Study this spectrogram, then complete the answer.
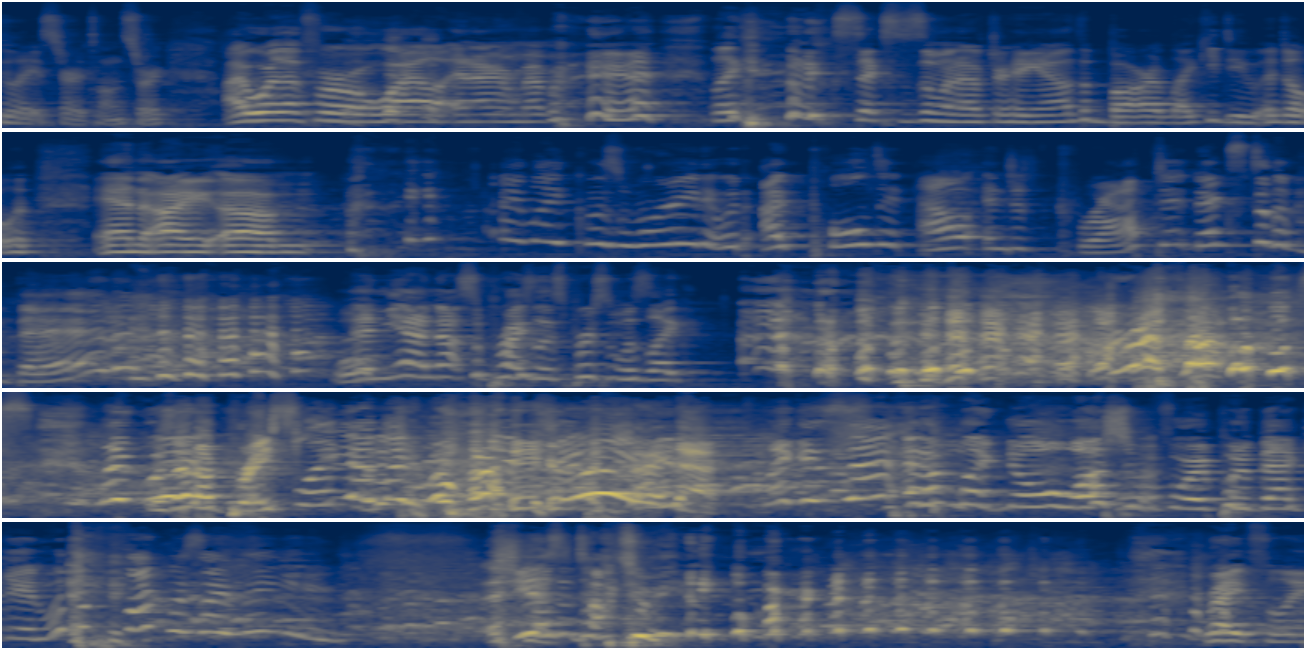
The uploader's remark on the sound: Live at Bridgetown Comedy Festival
